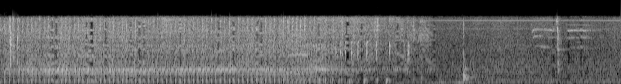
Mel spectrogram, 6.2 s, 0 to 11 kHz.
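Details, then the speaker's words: Honda GCV160 on a Black Max 2600 psi pressure washer, garage-sale find that sat: fires only when primed, runs about three ragged seconds then stumbles and dies; won't run on its own, owner suspects bad gas and a dirty carburetor. "yeah just just uh will not run on its own if i prime it it'll start and run but uh my guess is bad gas clean the carb and we're gonna be okay let's do that"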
